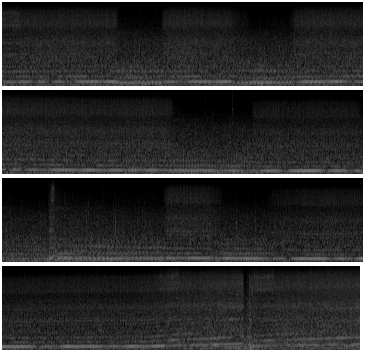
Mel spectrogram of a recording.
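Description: A sports car engine hums steadily, then revs up as it speeds away.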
